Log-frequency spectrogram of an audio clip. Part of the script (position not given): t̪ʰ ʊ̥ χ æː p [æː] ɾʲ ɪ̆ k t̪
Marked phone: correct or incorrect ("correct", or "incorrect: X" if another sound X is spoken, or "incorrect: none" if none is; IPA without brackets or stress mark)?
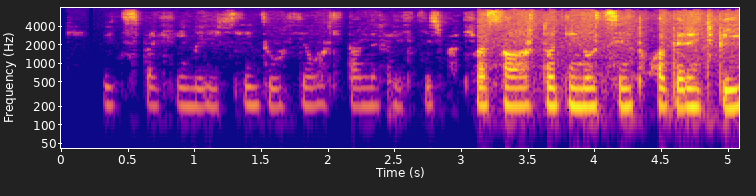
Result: incorrect: æ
